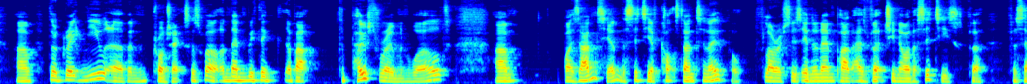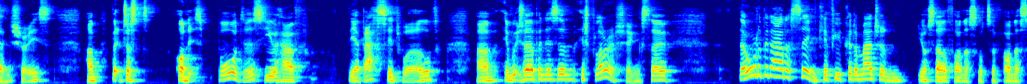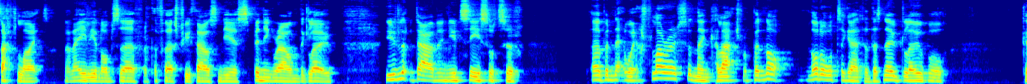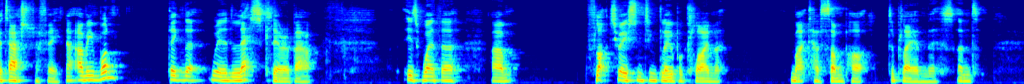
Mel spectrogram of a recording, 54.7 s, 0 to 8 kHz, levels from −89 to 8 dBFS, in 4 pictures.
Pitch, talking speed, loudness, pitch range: 130 Hz, 150 wpm, -25 LUFS, 115-155 Hz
